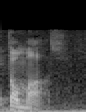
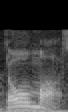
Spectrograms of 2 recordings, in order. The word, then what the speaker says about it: Thomas: Thomas, say Thomas. Thomas. See, it's a long O. Thomas.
